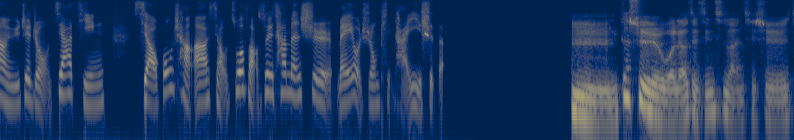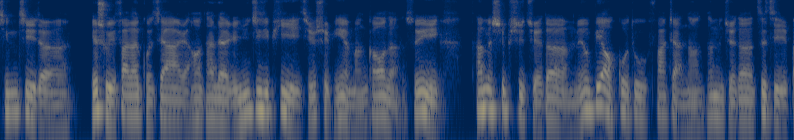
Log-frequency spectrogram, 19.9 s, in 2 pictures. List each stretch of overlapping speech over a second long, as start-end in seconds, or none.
none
